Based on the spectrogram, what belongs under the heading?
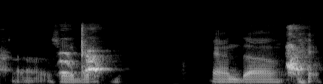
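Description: A dog gives two fairly loud bursts of drawn-out, yowling barks, each lasting about a second, separated by a short silence.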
